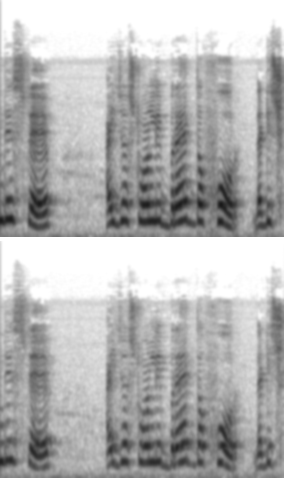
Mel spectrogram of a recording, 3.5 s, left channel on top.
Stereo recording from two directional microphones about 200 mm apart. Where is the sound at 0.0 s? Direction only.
55° left (ahead or behind).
